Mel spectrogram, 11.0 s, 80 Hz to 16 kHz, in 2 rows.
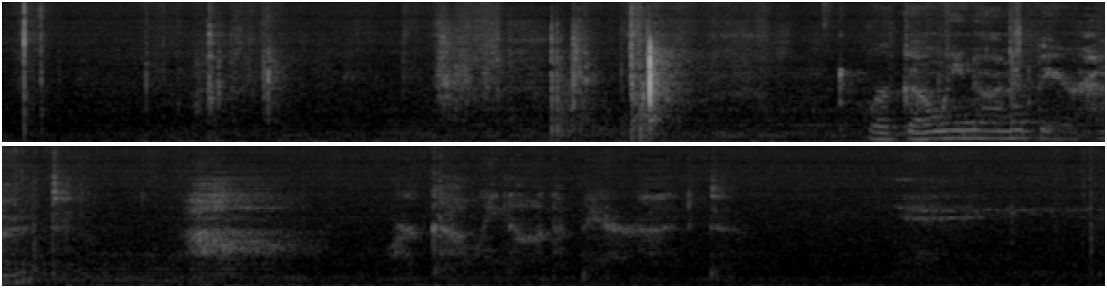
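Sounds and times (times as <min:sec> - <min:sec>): low room hum: 0:00.0 - 0:11.0
person whispering: 0:07.4 - 0:09.3, 0:09.9 - 0:11.0.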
